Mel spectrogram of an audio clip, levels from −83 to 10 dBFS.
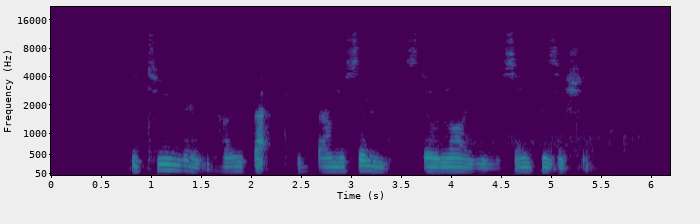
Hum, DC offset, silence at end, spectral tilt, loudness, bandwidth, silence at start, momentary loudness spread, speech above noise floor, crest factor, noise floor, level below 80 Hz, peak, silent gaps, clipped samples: none; under 0.1%; 0.8 s; -5.5 dB/octave; -45 LUFS; 12.5 kHz; 0.8 s; 11 LU; over 45 dB; 24 dB; under -90 dBFS; -88 dBFS; -22 dBFS; none; under 0.1%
